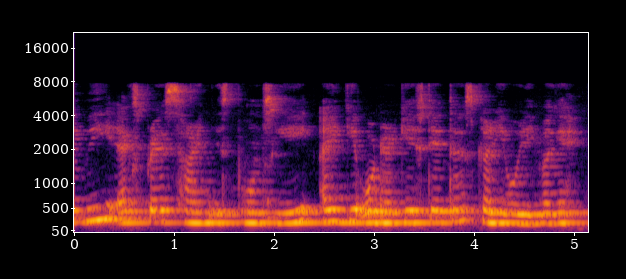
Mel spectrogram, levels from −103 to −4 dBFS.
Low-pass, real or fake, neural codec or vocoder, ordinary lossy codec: none; real; none; none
